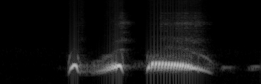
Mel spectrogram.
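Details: Spotted dove giving a hai hậu style call to stir other doves: a clipped opening note sliding into a coo, then a long rolling coo falling at its end, followed by faint soft murmurs.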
